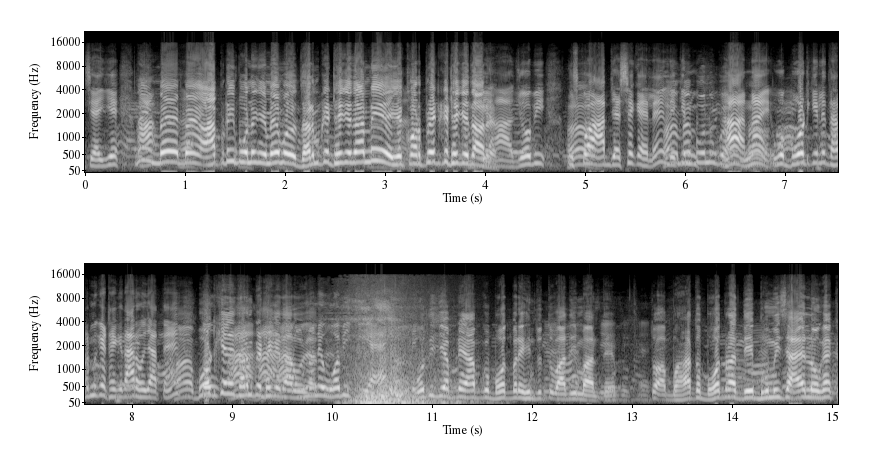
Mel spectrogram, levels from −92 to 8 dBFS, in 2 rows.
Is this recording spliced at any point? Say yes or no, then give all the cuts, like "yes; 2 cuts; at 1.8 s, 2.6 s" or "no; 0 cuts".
yes; 1 cut; at 10.7 s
